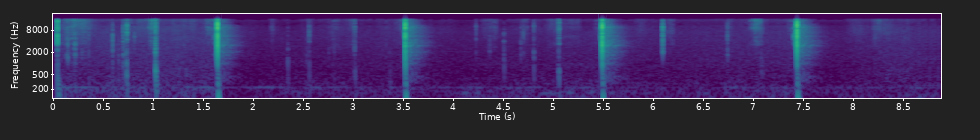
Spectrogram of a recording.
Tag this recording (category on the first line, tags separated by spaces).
Sound effects > Objects / House appliances
closeup household item recording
